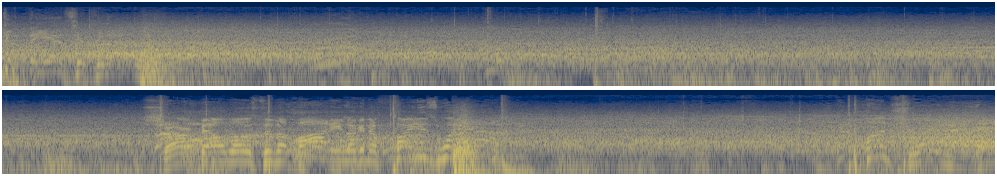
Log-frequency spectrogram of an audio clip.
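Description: A large crowd roars and cheers in a large arena.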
